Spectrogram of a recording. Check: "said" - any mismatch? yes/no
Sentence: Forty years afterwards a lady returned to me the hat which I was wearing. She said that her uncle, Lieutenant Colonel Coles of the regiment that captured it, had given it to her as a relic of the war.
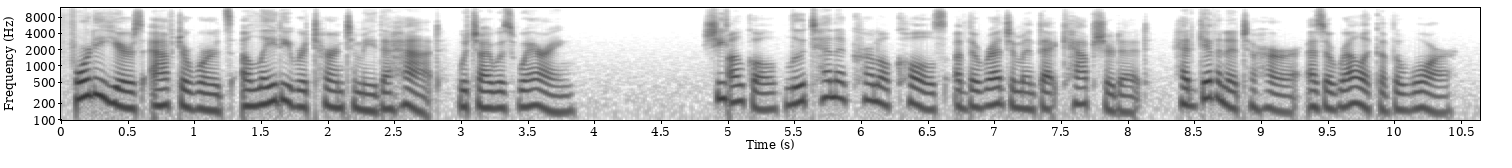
yes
